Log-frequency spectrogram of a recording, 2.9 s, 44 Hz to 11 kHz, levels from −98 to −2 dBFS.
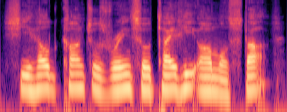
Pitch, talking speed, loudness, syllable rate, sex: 130 Hz, 190 wpm, -14 LUFS, 4.4 syllables/s, male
